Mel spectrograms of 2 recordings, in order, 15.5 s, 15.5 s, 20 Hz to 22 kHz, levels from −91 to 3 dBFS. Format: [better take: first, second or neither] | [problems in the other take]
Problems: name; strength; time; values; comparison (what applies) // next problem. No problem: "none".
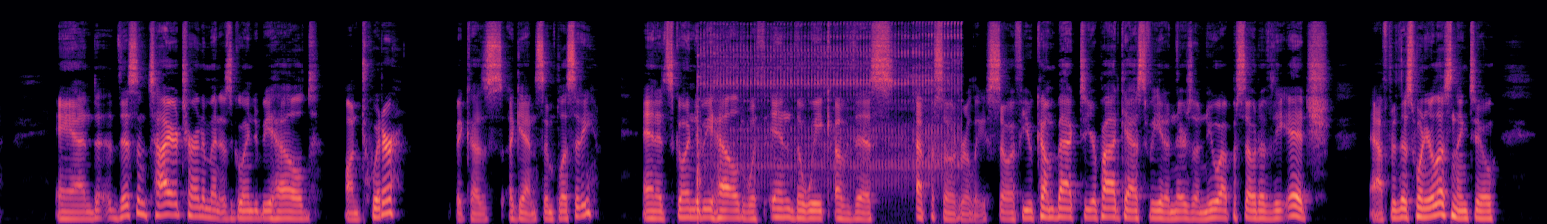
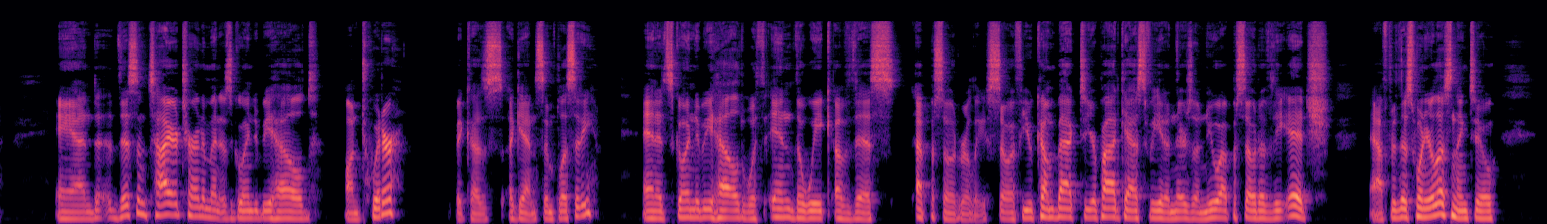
second | alarm; noticeable; from 7 to 9.5 s; peak 8 dB below the speech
